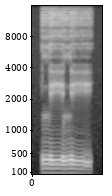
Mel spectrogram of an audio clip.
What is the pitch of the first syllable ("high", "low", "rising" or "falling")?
low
